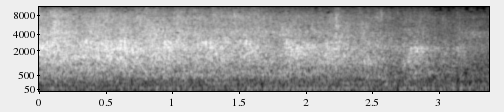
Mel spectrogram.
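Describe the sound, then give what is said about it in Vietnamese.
A hall audience applauding at a Buddhist teaching talk, honouring four people who came forward: faint, even, continuous clapping that eases slightly near the end. “Hoan nghênh cho ba vị, bốn người đằng sau luôn. Hoan nghênh cho bốn vị Bồ Tát giùm tôi.”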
